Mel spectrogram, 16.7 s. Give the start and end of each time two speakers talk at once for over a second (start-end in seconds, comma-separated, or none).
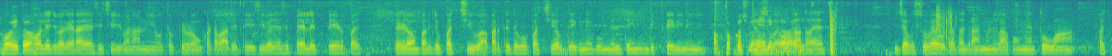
10.7-12.1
